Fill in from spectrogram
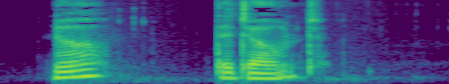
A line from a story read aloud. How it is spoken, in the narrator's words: Miss Honey said rather stiffly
